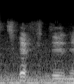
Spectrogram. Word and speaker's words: Tifton: tip titan or i don't know how to pronounce it though it historic tifton it's tifton and waycross and there's a uh little mini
